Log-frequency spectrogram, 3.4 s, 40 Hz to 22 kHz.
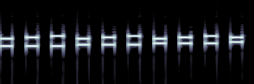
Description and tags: DTMF Dual Tone Multi Frequency - 02 - 1234567890
DTMF Dual Tone Multi Frequency
Part of a collection of Recorded ambient sounds, further processed with the following equipment:
Interfaces:
focusrite scarlett 2i2
Alesis firewire io14
Microphones:
Rode NT1000
SE 2200 A
AKG C1000s
Radioshack PZM Pressure Zone Microphone X2
Optimus 33-3022 Boundary Microphone X2
Optimus 33-3017 Condenser Microphone
Realistic Electret Condenser Stereo Microphone 33-919A
Custom Made PZM - Panasonic condensors with custom 48volt phantom units X2
Clock Audio C 009E-RF boundary Microphone
Sony Stereo Electret Condenser Microphone ECM-99 A
Oktaver IIMK-55
Oktava mke-2
AKG D95s
Beyer Dynamic M58
Various Vintage Microphones
Portable Units:
Olympus VN-8600PC
ZOOM H2
Misc Equipment:
Phonic MU802 Mixer
Behringer Behringer U-CONTROL UCA222
Korg Toneworks AX100G
Various Guitar Pedals
Software:
Reaper
Audacity
Dial, DTMF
